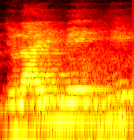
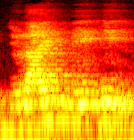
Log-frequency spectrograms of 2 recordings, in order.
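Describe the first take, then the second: No difference in how they are said.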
